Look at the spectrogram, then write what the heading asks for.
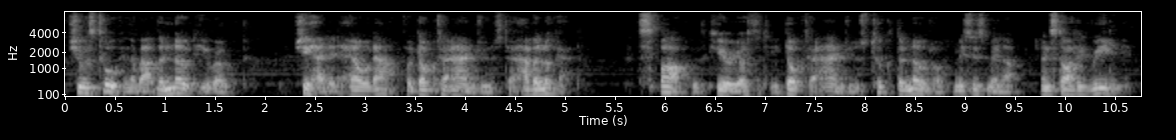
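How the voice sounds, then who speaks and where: Low-voiced male narrator, echoey room. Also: normal speed, darkish tone. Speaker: audiobook narrator. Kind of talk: dramatic scripted narration. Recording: dull, echoey room recording.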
